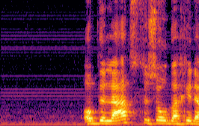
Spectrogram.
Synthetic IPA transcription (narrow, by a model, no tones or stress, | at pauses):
ʔɔb̚dəlaːtstəzɔndɑχɪnə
